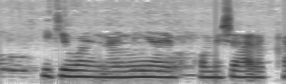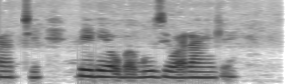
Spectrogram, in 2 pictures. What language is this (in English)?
Swahili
